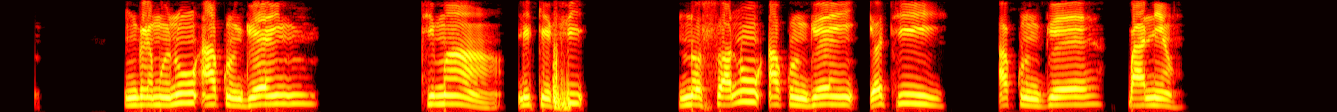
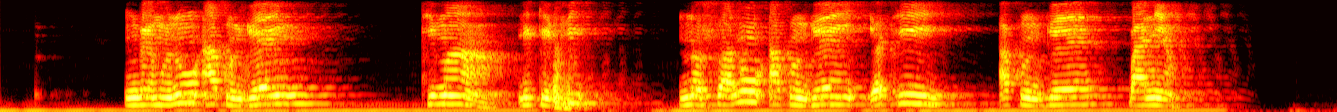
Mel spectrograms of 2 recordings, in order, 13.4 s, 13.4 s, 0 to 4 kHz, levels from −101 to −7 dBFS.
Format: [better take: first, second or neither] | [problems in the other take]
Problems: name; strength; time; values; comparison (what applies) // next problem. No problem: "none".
first | background sound (Growling); 20 dB below the speech // room echo; dies away in 0.8 s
